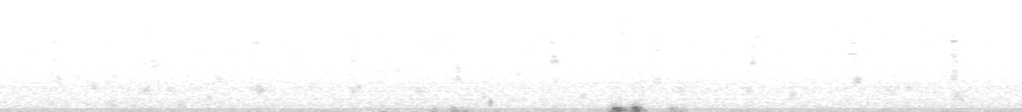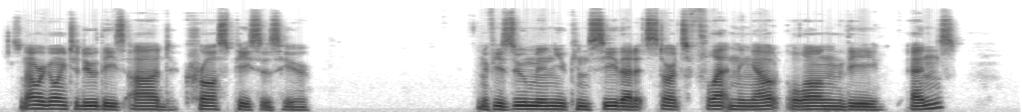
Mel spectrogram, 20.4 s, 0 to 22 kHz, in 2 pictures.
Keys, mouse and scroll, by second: 0.6 z, 3.0 Tab, 3.3 a.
